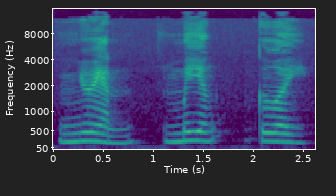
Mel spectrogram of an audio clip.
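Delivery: "Nhoẻn miệng cười" word by word, full dipping tone on "Nhoẻn"; careful word reading. Shown as a demonstration. Teacher modelling "Nhoẻn miệng cười" for pupils, separated careful syllables. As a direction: sound out "Nhoẻn" fully, then "miệng", then "cười". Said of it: "Nghe cô đọc lại nhé".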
